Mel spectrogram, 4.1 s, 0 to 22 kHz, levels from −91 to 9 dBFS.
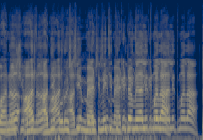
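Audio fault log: throughout: doubled audio track. A second copy of the speech runs about half a second behind the first, roughly 5 dB quieter. It is full-band, with no decay or room colour. This is likely a slower second capture path mixed in with the original.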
